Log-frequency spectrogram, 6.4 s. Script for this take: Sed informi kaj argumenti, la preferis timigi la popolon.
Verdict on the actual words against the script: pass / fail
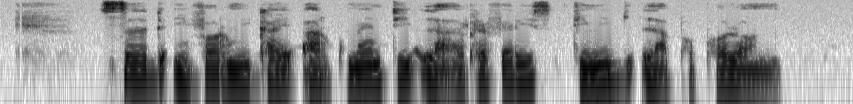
pass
